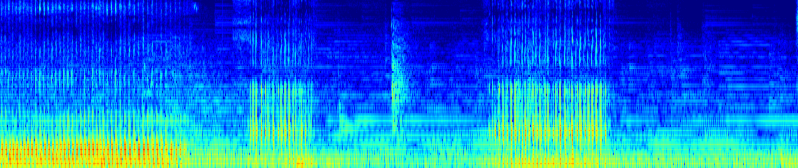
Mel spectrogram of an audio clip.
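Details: A sleeping dog snores in two slow, rasping breaths over soft background music; snoring can indicate the dog is enjoying its sleep.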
